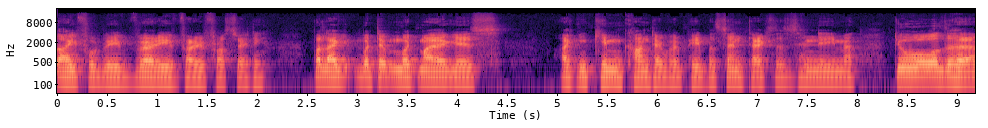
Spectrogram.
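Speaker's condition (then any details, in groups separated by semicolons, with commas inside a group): MND; communication devices assessed, types replies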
